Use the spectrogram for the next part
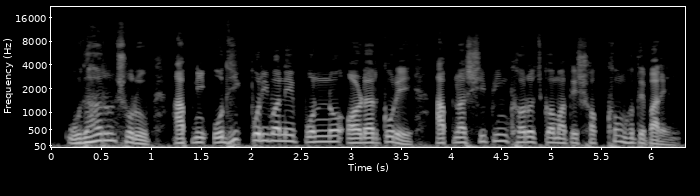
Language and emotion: Bengali, neutral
